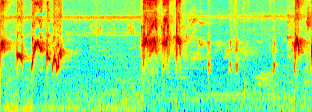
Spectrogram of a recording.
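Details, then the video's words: Red-whiskered bulbul fighting song from a morning training session for caged birds: quick slurred whistled notes in two phrases about two seconds apart, with faint high chirps from other birds in the gaps. "Luyện chào mào hót sáng. chào mào hót đấu"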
